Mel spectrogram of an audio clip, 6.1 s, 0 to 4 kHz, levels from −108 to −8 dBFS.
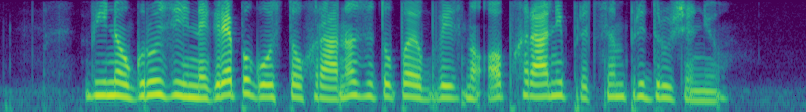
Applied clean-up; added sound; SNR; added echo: none; none; none; none.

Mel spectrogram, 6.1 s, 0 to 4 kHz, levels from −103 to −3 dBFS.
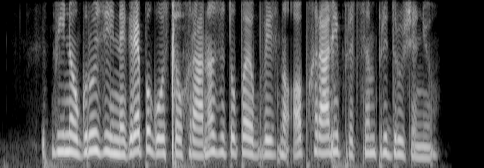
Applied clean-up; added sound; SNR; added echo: neural mask model Resemble Enhance denoiser.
